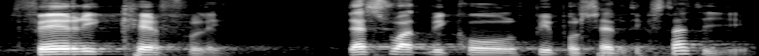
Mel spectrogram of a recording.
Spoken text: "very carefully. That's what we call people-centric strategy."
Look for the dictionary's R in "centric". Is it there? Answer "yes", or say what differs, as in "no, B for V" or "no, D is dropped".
no, R is dropped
